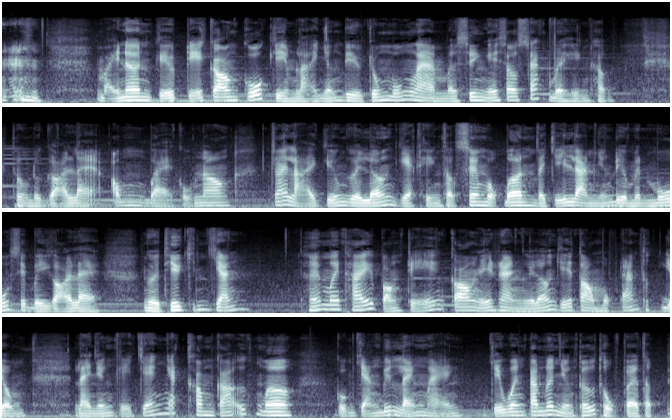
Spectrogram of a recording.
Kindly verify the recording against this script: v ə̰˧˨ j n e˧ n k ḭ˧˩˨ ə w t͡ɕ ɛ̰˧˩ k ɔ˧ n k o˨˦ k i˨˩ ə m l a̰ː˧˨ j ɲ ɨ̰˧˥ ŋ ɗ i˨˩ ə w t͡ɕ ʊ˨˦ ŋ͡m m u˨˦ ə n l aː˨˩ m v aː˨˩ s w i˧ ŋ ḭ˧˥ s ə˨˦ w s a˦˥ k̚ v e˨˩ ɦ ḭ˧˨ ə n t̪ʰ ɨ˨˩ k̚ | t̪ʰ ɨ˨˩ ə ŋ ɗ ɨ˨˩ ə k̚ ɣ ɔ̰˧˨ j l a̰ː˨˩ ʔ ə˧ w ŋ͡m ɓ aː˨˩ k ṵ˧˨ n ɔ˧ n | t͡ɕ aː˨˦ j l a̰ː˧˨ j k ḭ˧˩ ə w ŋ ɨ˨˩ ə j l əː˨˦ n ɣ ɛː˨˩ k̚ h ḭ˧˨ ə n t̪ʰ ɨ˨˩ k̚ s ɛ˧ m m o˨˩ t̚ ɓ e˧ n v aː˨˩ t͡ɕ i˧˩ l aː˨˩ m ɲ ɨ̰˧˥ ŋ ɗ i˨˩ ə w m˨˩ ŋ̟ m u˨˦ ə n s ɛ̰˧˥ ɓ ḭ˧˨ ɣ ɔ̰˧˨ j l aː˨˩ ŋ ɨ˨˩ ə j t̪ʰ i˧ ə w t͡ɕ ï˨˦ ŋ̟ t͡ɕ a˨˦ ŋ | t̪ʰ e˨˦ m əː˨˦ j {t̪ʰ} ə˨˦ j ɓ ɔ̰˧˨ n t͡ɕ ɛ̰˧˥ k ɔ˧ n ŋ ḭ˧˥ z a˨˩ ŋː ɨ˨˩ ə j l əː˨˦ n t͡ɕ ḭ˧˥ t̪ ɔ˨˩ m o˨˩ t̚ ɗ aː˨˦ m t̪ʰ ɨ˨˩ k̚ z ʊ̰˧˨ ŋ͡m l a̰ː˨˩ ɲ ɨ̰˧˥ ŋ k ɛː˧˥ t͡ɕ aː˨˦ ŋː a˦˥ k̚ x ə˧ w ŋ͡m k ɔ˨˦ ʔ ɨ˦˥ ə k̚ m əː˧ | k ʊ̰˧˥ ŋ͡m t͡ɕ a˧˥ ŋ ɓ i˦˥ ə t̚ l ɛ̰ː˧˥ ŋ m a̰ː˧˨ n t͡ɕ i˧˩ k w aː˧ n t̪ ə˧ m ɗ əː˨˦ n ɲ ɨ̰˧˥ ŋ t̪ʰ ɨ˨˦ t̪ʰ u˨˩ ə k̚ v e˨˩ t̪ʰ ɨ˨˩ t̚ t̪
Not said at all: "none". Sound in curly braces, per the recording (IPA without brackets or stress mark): t̪ʰ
